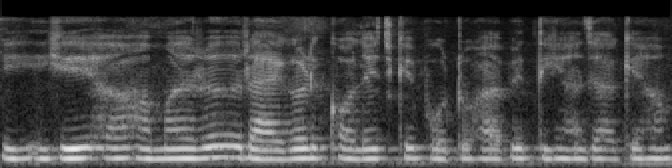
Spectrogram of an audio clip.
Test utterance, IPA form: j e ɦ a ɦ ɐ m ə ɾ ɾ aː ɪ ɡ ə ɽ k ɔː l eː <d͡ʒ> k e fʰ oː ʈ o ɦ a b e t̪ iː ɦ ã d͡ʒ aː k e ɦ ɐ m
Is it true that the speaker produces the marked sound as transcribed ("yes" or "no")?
yes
